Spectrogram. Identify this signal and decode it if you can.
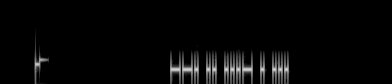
Morse code, heard as a keyed tone, about 40 wpm, 700 Hz. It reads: GIVES
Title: ES:S Suffix - Top 100 Words with Base Words 40wpm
